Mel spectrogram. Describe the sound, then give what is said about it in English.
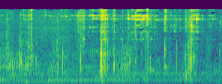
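Horse hooves clip-clop slowly and unevenly on a hard surface as a horse is prepared for a family walk, a handful of distinct knocks spread over a couple of seconds, with a faint background hum and no talking. “She is preparing her horse for the family walk.”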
